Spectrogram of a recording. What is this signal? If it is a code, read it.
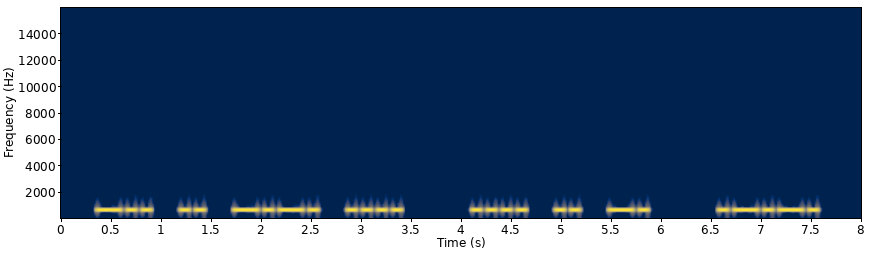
Morse code, heard as a keyed tone, about 16 wpm, spaced as for 14 wpm, 680 Hz. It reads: DICH HIN <AR>
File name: Morsekurs / Witze / Witz 24. August 2021, 70 F80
